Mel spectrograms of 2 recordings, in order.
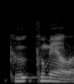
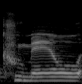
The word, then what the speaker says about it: Kumail: My favorite part is, like, when Ray Romano and Kumail, that's how you pronounce it, right? Yes. Kumail.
